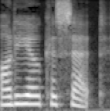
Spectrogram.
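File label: "audiocassette", British English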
